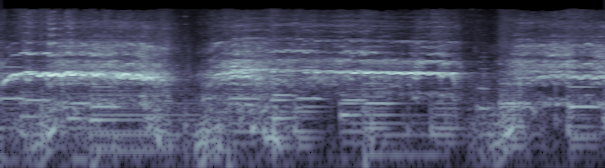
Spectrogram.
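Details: Farm horse giving a spirited neigh, a shaky, sustained high whinny that breaks off and starts again, with upbeat children's music playing underneath throughout.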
